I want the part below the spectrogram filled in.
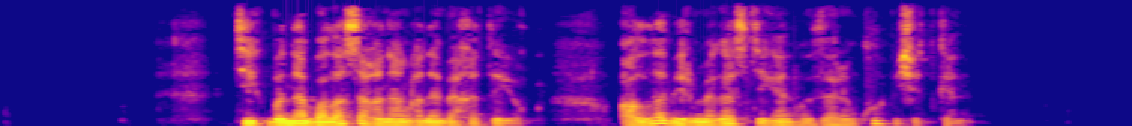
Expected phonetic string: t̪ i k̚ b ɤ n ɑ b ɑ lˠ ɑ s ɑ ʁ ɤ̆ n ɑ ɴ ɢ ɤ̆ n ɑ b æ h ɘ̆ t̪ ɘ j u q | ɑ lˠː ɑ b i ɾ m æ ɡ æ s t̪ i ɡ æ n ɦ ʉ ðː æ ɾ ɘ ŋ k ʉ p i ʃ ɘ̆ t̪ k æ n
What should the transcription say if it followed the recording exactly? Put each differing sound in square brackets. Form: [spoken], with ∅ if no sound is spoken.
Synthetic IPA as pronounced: t̪ i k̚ b ɤ n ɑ b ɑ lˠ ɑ s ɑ ʁ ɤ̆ n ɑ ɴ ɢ ɤ̆ n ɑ b æ [χ] ɘ̆ t̪ ɘ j u q | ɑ lˠː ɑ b i ɾ m æ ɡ æ s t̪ i ɡ æ n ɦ ʉ ðː æ ɾ ɘ ŋ k ʉ p i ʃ ɘ̆ t̪ k æ n

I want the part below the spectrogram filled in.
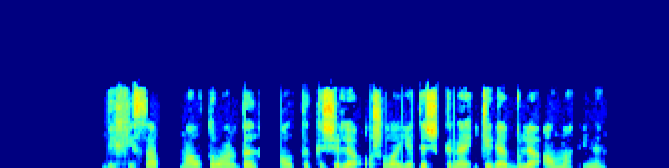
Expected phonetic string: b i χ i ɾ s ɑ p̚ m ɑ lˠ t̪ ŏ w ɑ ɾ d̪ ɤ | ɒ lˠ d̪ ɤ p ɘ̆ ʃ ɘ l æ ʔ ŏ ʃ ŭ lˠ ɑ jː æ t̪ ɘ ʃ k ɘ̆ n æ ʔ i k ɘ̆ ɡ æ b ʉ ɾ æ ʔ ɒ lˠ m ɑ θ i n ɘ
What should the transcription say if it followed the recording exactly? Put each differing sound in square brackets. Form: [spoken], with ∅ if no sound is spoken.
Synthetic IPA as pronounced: b i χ i [∅] s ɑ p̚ m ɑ lˠ t̪ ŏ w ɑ ɾ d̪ ɤ | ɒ lˠ [t̪] ɤ [k] ɘ̆ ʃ ɘ l æ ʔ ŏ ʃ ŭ lˠ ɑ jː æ t̪ ɘ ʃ k ɘ̆ n æ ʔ i k ɘ̆ ɡ æ b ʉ [l] æ ʔ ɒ lˠ m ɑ θ i n ɘ

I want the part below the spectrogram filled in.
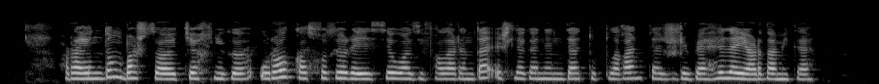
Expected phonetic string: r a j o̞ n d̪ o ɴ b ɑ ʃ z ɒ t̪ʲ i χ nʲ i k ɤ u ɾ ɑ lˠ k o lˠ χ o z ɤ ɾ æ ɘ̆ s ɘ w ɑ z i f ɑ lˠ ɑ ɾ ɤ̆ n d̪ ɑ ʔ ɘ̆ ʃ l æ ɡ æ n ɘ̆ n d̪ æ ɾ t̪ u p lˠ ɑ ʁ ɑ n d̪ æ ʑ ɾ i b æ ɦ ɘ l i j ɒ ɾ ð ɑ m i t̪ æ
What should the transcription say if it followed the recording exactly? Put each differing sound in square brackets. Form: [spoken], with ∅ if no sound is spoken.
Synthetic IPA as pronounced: r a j o̞ n d̪ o ɴ b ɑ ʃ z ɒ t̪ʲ [e] χ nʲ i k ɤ u ɾ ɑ lˠ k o lˠ χ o z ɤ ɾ æ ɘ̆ s ɘ w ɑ z i f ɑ lˠ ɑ ɾ ɤ̆ n d̪ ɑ ʔ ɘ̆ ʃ l æ ɡ æ n ɘ̆ n d̪ æ [∅] t̪ u p lˠ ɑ ʁ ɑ n [t̪] æ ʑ ɾ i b æ ɦ ɘ l [æ] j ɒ ɾ ð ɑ m i t̪ æ

